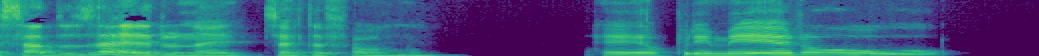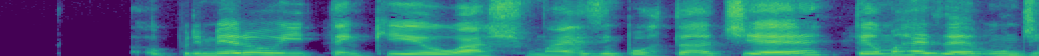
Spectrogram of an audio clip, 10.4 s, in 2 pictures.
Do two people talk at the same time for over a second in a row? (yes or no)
no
